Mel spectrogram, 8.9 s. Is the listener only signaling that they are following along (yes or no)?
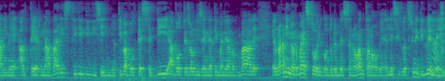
yes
